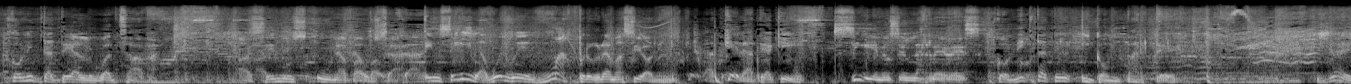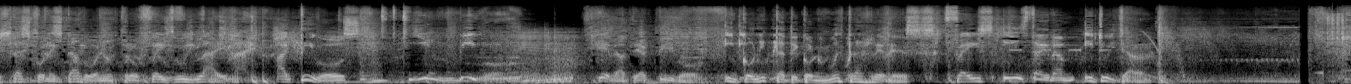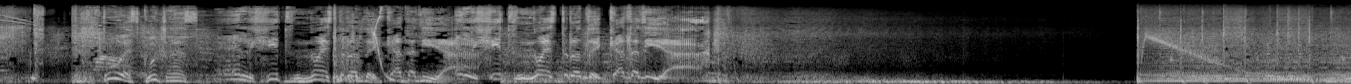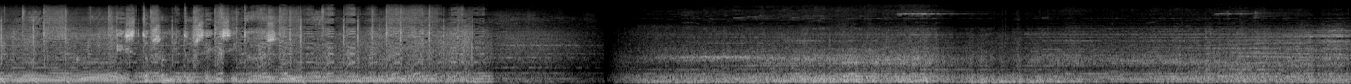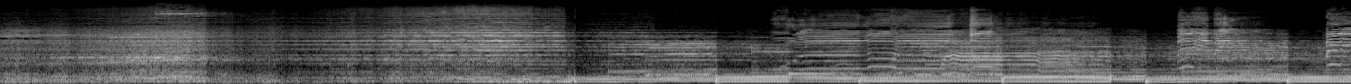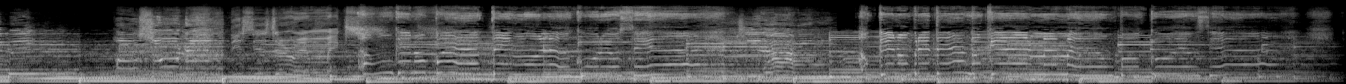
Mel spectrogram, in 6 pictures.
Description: Formes d'escoltar la ràdio, indicatiu del programa i tema musical
Musical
